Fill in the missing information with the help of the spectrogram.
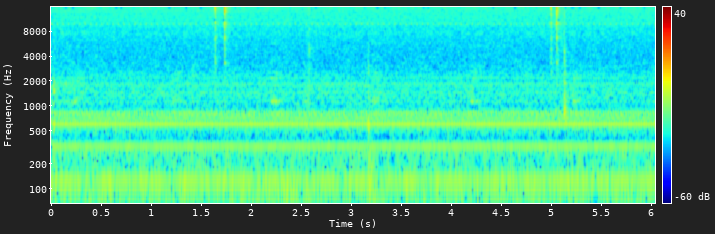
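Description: Steady electrical hum and hiss of the recording setup, with two short computer-mouse clicks, one a little under two seconds in and one about five seconds in.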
